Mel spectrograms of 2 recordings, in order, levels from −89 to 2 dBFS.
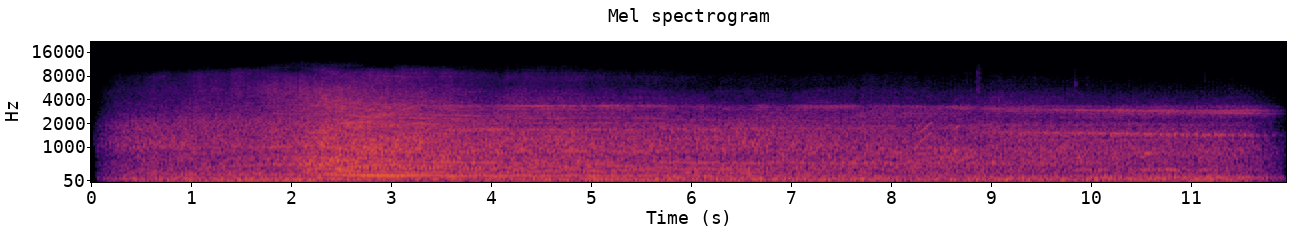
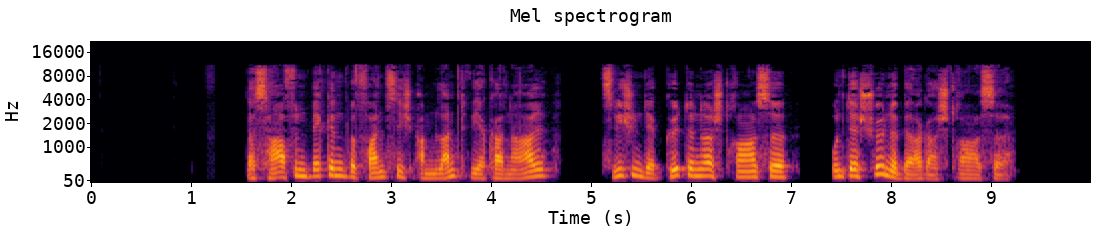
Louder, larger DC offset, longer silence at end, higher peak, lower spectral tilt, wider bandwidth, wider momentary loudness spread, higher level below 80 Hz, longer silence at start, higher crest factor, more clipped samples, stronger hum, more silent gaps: second, -35 LUFS vs -19 LUFS; neither; second, 0.05 s vs 0.8 s; second, -18 dBFS vs 0 dBFS; about the same, -4.5 dB/octave vs -4.5 dB/octave; first, 13 kHz vs 11.5 kHz; about the same, 9 LU vs 7 LU; first, -50 dBFS vs -64 dBFS; second, 0.05 s vs 1.55 s; about the same, 18 dB vs 20 dB; neither; neither; second, none vs 4.94-5.07 s, 7.21-7.38 s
